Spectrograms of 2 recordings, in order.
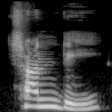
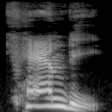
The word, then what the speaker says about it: Candi: The name of this temple is Candi Sambisari, but it is pronounced as Chandi, not Candy, but Indonesians spell it this way. Chandi simply means temple in Indonesia.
